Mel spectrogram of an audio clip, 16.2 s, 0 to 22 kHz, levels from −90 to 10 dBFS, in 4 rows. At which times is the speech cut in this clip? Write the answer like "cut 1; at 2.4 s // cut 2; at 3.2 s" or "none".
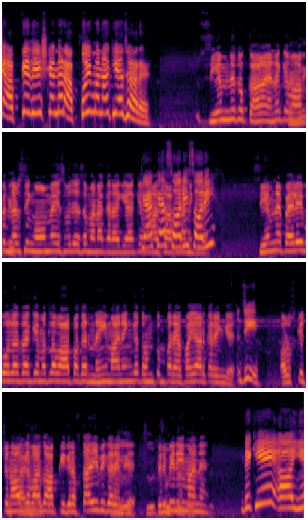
none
